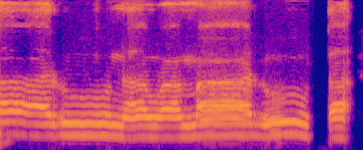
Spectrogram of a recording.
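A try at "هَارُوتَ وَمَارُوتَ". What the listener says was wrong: bukan Haruna, Haruta ya.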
